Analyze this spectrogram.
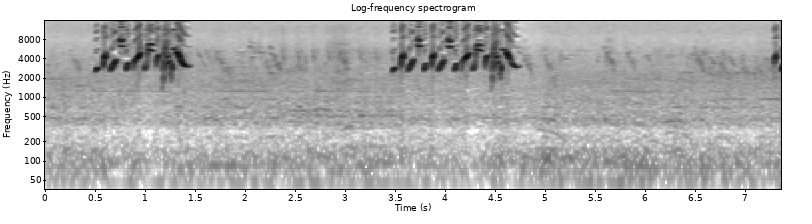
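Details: Competition song of a Balkan goldfinch for the 2017 world championship; two bursts of fast, tinkling, twittered phrases about three seconds apart, with a quiet background between them.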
